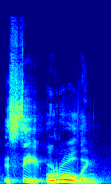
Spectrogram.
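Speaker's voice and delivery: trilled R on rolling, Italian engineer; Italian accent. Acted. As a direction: roll the R like an Italian sound engineer. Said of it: "He trilled the R again".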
